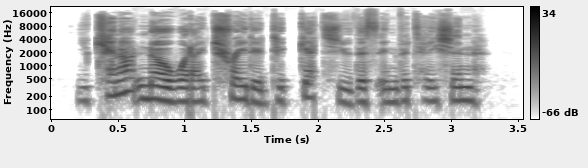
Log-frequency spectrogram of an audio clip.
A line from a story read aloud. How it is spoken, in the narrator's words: Lyron hissed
